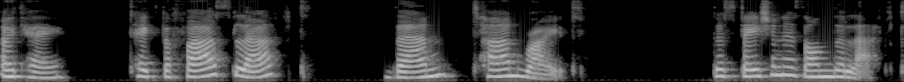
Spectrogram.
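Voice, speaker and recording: A very slow delivery in a British accent, with long, frequent pauses, ordinary pitch variation and very even loudness. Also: woman, fairly high pitch for a woman. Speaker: English teacher. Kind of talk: language lesson shadowing dialogue. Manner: slow, clear.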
